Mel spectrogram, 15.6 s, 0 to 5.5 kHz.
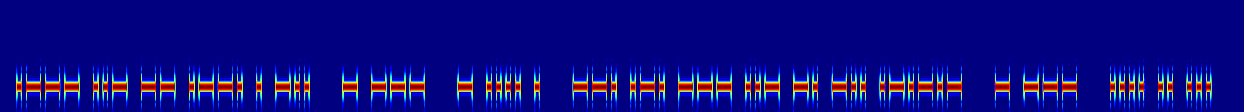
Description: Morse code, heard as a keyed tone, about 20 wpm, 600 Hz. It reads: JUMPED TO THE GROUND. TO HIS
